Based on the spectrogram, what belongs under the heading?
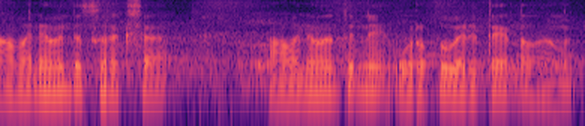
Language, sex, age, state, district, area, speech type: Malayalam, male, 18-30, Kerala, Idukki, rural, spontaneous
